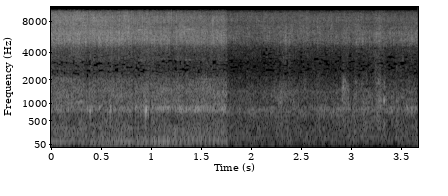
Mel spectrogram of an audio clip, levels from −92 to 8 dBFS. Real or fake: real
